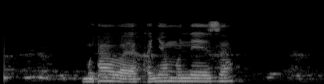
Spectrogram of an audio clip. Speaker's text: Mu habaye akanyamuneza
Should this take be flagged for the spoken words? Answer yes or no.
no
